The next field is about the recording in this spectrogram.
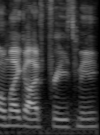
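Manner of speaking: ordinary talk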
